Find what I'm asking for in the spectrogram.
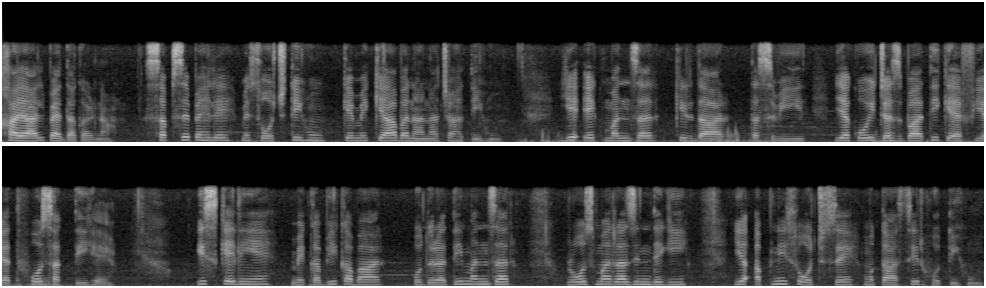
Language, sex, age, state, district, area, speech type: Urdu, female, 30-45, Delhi, North East Delhi, urban, spontaneous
